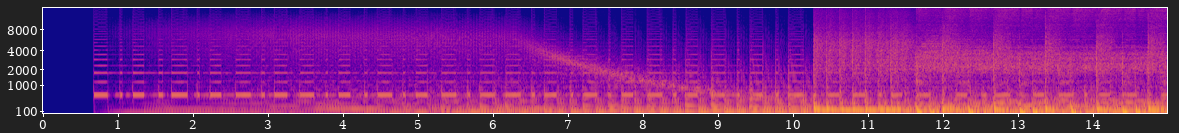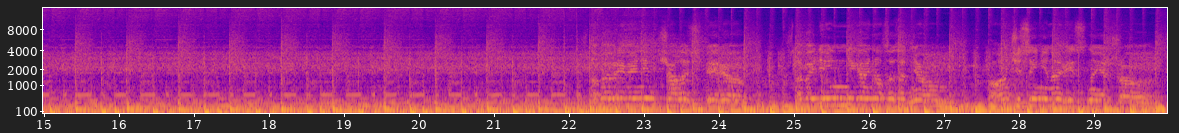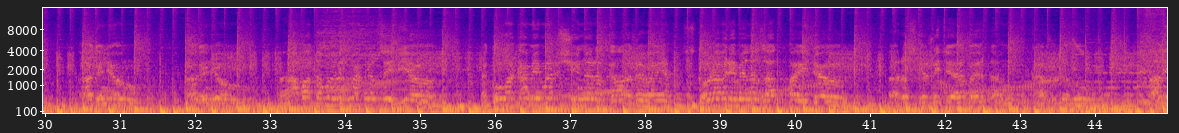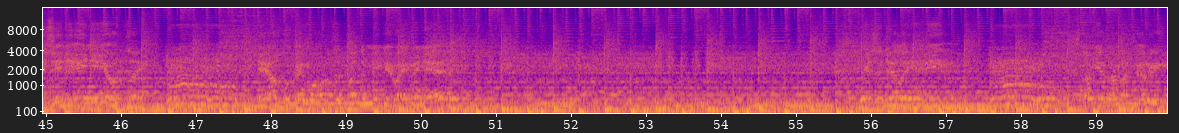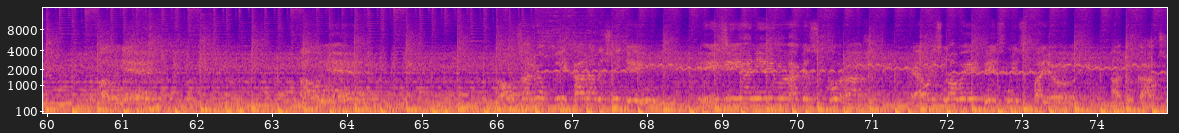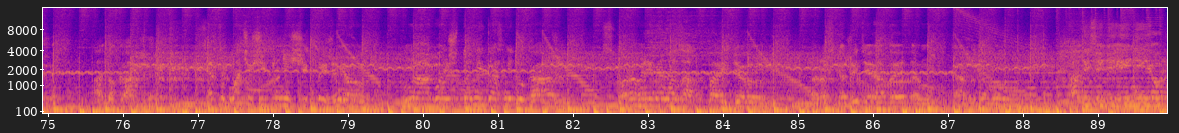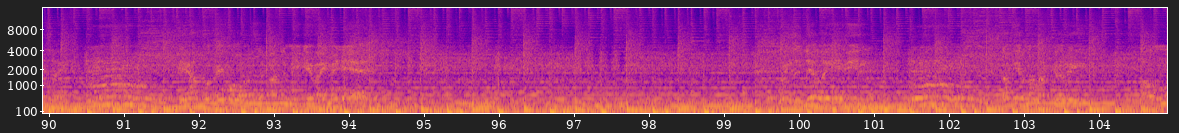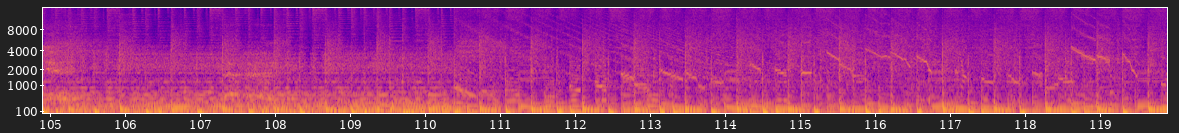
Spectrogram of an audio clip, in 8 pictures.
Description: Это не оригинал,это ремикс,оригинал мне не очень.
